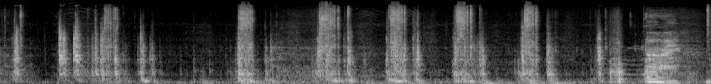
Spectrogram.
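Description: A ratchet clicks in irregular bursts of short, close, sharp strokes while bolts on a sailboat bow eye of a Com-Pac 23 are snugged down, with quieter handling sounds in the gaps.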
